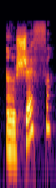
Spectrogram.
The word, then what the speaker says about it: chef: so let's see them Chef so remember C it will give you the sh sound a chef okay then a musician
